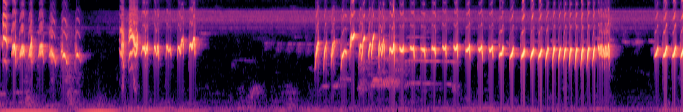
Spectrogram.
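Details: Greater green leafbird singing, meant to trigger a bird that has gone quiet: long runs of rapid, bright chirps repeated many times per second, broken by short silences, with a faint low hum early on.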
